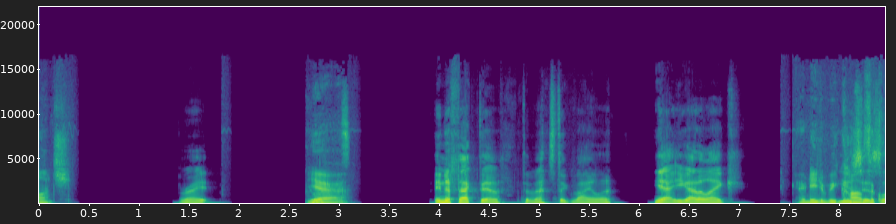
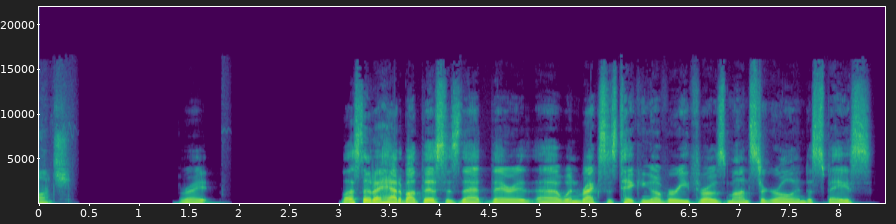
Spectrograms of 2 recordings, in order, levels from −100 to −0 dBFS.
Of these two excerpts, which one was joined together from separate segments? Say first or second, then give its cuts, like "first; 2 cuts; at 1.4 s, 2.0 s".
first; 2 cuts; at 2.7 s, 6.0 s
